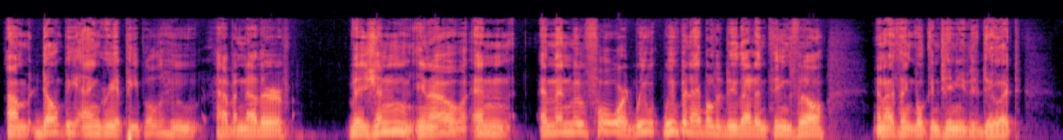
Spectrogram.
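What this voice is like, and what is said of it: Southern US accent. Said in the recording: “Where's your accent from? ... I grew up in the Southeast, so I was in uh, Alabama. I graduated from a high school in Louisiana”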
